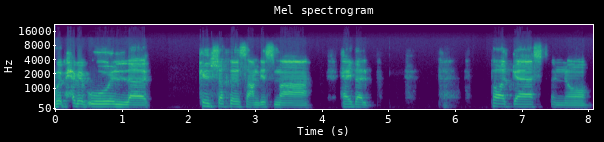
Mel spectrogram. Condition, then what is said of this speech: Stuttering. كل ما أعمل جوكس يعني عن هذا الموضوع مش بس كانوا الناس يرتاحوا لأنه عم يفهموا ليش أنا عم بحكي بهذا الشكل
